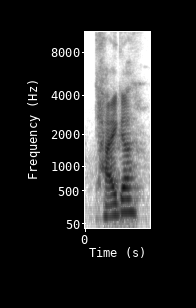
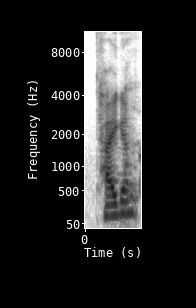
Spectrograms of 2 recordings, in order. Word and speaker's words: Tyga: book or went to school let's see it's pronounced Tiger without the are so Tyga Tyga is that how I say it okay you've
